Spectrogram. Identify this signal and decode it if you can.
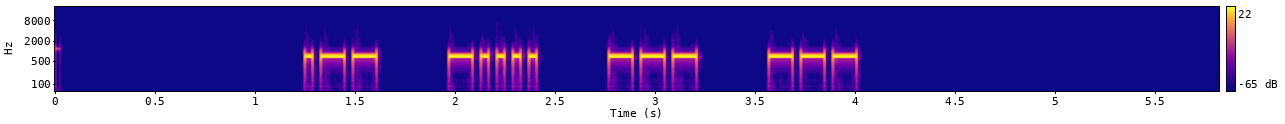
Morse code, heard as a keyed tone, about 29 wpm, spaced as for 17 wpm, 700 Hz. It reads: W6OO
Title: USA Call Signs - 4 Characters - 3x Character Spacing - 30wpm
